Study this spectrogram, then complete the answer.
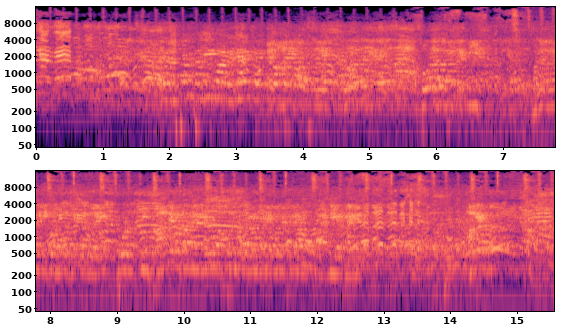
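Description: A large crowd cheers and shouts nearby.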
